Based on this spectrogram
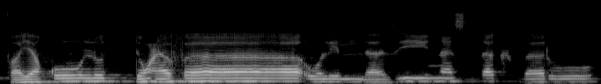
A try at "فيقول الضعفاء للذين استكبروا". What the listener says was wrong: Ya, tadi hamzanya panjang sedikit. Ya, du'afa'u ulil ladzina. Iya, enggak panjang. O langsung ke huruf lam. Di situ ada alif tapi ada tanda bulat di atas, artinya dihilangkan atau u-nya dibaca pendek. Jadi fayaqulu ad-du'afa'u lil-ladzina.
